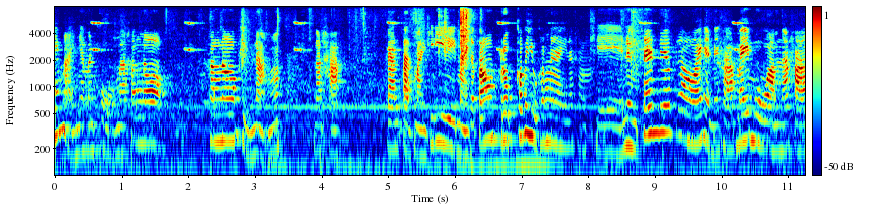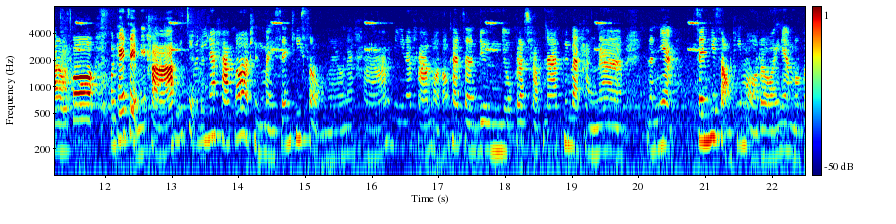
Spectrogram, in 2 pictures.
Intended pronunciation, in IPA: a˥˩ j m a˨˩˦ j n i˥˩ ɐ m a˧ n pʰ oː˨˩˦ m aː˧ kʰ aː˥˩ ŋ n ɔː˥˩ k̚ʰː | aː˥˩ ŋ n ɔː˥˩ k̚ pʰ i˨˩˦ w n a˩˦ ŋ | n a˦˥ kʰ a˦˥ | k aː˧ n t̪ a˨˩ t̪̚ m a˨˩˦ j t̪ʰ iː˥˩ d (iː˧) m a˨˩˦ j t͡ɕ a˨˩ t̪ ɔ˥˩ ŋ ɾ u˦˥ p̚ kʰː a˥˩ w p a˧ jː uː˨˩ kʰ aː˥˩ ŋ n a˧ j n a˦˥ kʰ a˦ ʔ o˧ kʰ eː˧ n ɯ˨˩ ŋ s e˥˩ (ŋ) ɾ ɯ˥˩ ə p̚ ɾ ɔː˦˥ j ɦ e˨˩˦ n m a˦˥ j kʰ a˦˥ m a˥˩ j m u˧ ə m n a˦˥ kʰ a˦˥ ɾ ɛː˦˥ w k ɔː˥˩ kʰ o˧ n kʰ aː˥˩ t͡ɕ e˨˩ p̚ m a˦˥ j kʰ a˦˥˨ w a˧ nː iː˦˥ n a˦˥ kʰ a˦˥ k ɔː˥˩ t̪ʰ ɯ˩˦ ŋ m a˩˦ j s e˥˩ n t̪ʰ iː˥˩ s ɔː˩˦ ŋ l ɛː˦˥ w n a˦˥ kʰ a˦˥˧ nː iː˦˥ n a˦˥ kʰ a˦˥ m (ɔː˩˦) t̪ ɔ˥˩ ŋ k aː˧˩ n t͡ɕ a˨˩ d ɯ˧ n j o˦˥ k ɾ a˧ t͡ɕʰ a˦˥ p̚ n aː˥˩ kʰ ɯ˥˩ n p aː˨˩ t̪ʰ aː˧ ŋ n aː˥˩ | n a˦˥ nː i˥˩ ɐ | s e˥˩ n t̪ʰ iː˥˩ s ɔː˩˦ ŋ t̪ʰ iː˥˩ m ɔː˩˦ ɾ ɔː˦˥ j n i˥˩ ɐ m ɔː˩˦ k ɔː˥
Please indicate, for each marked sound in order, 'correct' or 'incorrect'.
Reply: correct, incorrect, correct

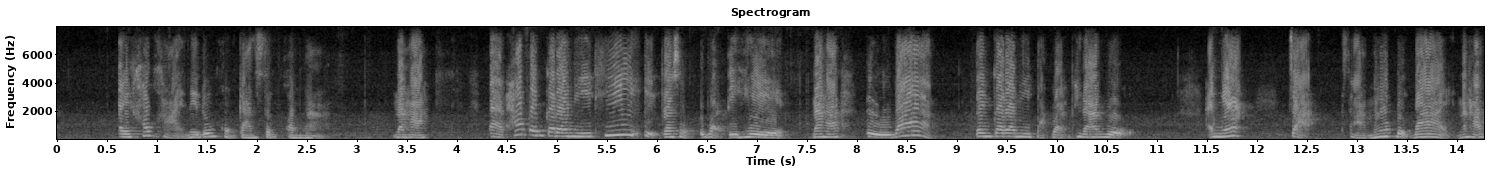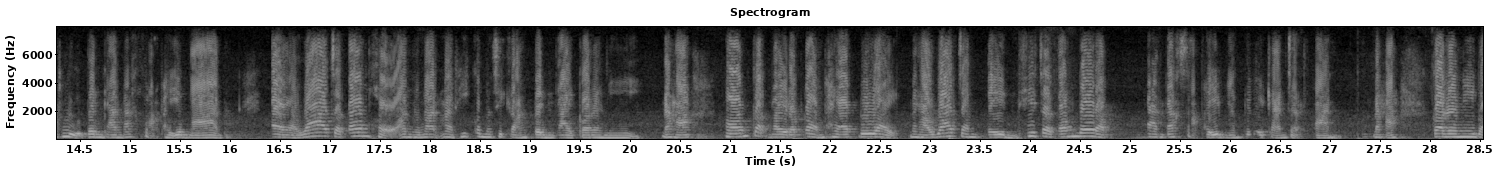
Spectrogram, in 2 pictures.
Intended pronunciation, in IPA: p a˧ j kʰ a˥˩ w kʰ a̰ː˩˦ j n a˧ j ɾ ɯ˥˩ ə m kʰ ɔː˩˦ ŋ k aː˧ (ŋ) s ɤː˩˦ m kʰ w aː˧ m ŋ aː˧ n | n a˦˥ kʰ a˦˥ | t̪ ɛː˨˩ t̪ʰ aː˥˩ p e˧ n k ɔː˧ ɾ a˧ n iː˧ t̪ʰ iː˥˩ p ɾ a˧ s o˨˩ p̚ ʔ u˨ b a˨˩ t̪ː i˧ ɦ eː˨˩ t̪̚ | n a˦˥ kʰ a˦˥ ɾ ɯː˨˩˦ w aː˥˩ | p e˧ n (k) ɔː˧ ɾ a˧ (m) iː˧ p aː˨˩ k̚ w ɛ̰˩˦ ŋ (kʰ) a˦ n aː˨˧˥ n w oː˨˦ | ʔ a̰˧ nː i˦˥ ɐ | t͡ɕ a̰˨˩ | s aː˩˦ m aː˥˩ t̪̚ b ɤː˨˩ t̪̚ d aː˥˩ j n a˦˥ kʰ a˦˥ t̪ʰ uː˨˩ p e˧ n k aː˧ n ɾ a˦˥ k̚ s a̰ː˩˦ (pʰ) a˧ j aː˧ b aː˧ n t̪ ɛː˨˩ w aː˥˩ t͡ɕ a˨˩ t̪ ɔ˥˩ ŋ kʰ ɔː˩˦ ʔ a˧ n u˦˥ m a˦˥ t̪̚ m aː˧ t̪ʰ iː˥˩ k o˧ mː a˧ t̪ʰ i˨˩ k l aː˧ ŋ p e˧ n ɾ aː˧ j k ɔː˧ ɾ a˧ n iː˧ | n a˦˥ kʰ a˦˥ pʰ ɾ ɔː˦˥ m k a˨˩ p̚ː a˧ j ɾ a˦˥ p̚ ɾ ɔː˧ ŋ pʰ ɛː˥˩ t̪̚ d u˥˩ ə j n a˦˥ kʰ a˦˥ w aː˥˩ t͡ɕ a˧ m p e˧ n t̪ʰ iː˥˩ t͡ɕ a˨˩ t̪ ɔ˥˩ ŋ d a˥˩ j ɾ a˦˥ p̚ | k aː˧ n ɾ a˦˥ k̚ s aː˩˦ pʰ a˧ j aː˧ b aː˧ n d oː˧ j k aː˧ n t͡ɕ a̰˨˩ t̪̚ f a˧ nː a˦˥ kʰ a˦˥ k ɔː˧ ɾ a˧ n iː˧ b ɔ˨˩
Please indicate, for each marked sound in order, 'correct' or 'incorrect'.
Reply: incorrect, correct, incorrect, incorrect, correct

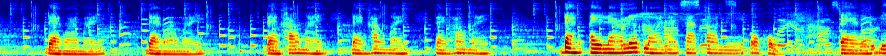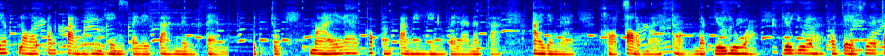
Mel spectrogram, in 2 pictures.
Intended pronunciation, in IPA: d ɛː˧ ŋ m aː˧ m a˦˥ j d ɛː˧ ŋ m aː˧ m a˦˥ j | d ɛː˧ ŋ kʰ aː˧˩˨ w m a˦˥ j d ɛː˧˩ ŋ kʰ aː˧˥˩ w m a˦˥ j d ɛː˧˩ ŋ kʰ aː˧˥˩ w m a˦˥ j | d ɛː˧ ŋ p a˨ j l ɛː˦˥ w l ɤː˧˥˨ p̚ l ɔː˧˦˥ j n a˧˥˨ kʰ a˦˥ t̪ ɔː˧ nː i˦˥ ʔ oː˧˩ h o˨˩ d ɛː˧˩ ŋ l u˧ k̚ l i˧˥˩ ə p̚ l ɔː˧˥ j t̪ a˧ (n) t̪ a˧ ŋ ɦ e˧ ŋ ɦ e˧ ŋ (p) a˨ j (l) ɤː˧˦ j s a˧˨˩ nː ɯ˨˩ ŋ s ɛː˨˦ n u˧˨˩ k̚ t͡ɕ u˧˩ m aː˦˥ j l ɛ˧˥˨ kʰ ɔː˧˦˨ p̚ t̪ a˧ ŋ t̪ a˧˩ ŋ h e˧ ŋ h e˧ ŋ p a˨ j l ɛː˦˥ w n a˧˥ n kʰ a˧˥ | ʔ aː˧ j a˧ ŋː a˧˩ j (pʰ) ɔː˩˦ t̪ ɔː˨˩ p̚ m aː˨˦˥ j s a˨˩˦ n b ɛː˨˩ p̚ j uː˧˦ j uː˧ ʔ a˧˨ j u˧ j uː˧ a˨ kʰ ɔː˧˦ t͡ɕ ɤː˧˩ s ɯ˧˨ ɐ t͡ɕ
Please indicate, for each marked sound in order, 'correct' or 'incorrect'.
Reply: incorrect, correct, correct, incorrect

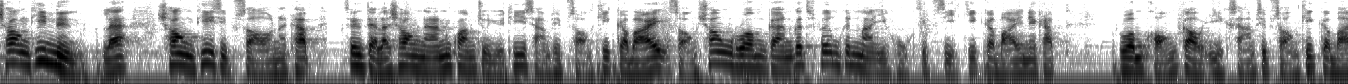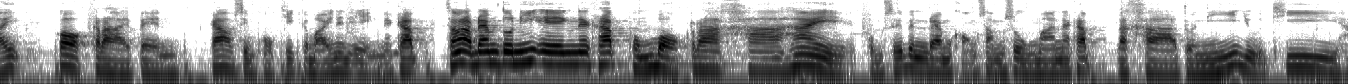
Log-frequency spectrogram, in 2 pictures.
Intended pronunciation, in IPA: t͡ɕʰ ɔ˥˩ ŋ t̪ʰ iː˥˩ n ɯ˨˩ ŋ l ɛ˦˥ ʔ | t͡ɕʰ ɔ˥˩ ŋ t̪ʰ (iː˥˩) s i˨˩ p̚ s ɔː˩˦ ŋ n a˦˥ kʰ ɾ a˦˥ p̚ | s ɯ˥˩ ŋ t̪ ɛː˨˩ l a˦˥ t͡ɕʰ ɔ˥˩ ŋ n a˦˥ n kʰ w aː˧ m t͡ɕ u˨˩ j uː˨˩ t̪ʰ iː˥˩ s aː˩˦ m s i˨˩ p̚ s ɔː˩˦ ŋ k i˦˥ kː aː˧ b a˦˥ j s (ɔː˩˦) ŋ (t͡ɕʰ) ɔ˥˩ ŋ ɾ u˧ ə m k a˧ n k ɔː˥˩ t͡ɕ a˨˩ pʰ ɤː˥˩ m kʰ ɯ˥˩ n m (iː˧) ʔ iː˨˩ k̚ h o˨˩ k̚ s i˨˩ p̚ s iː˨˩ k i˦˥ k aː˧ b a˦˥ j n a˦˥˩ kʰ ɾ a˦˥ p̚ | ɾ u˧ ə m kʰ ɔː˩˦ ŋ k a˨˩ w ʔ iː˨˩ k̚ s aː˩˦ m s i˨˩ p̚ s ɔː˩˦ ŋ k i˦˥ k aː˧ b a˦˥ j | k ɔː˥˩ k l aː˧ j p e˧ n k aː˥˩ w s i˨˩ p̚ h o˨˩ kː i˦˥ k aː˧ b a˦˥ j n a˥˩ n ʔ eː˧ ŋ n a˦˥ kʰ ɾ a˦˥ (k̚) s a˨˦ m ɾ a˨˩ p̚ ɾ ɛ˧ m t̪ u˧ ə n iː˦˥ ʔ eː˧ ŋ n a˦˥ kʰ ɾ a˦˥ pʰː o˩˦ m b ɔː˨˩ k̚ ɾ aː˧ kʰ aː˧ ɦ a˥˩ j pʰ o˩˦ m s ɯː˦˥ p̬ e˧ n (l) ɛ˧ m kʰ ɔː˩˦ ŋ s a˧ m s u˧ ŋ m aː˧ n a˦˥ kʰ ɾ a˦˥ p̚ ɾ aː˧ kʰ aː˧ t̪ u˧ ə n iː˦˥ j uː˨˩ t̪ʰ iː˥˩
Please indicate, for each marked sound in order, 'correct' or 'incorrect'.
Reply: correct, correct, correct, incorrect, incorrect, incorrect

